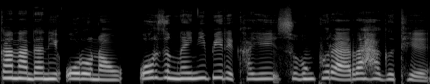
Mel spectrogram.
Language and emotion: Bodo, fearful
